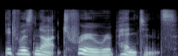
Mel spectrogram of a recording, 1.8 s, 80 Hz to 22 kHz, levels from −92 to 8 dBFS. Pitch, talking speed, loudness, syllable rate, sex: 180 Hz, 170 wpm, -17 LUFS, 4.7 syllables/s, female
